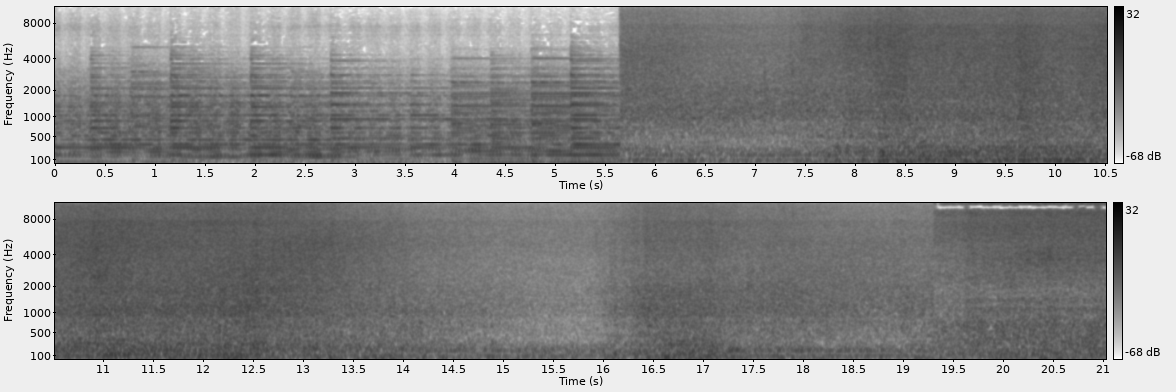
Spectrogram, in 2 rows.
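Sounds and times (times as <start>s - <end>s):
ocean surf breaking: 5.2s - 21.0s
wind rumble on microphone: 5.7s - 21.0s.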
